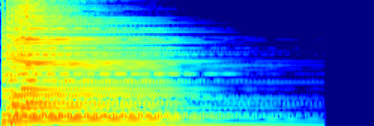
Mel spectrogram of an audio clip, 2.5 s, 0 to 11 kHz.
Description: D sharp Major 7th Suspended 4th Sharp 5th D sharp Guitar Standard, chord; strummed; 11,14,12,13,12,11; JGuitar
